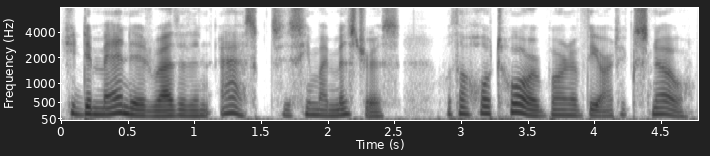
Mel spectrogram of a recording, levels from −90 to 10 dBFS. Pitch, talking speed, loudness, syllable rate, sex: 150 Hz, 215 wpm, -19 LUFS, 5.7 syllables/s, female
